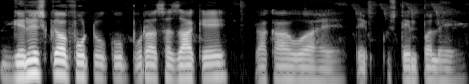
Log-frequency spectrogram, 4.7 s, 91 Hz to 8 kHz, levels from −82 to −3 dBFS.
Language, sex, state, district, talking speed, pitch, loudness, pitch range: Hindi, male, Arunachal Pradesh, Lower Dibang Valley, 180 wpm, 125 Hz, -21 LUFS, 115-135 Hz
